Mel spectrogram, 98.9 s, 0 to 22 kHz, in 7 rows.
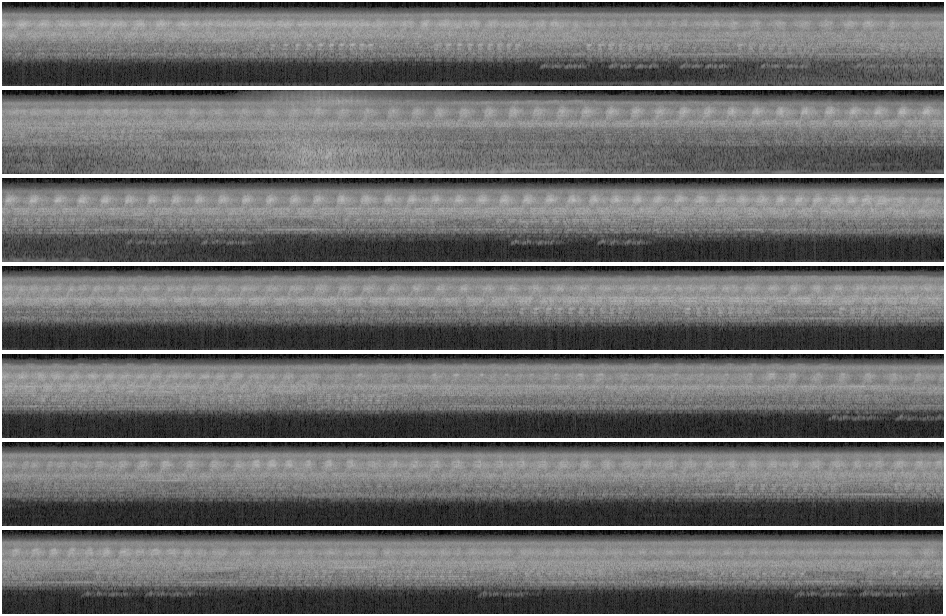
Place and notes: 五城村, Hualong Ln., Yuchi Township - Cicada sounds
Cicada sounds, Bird sounds
Zoom H2n MS+XY
Nantou County, Yuchi Township, 華龍巷43號, 8 June 2016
